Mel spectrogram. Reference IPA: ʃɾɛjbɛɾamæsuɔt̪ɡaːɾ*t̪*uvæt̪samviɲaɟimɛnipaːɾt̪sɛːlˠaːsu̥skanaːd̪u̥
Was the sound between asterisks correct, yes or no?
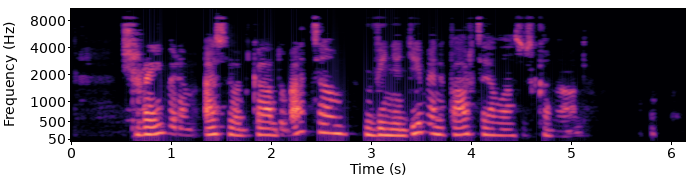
no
